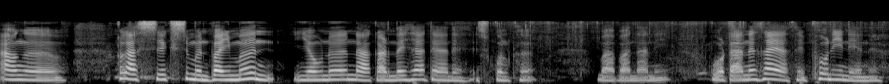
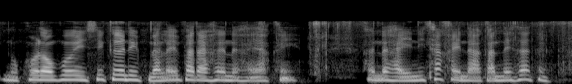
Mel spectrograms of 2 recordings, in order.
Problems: constant background noise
